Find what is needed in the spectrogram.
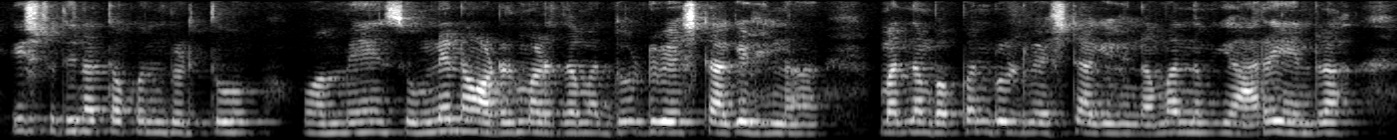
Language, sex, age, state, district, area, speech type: Kannada, female, 18-30, Karnataka, Bidar, urban, spontaneous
